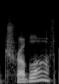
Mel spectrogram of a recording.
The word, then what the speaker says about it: Trubloff: Also, The Lion and the Bird by Mary Ann, Dubuc, D-U-B-U-C. And then Susanna in Seattle, Washington, recommending John Birmingham's, another pronouncer one here, Trubloff, T-R-U-B-L-O-F-F,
